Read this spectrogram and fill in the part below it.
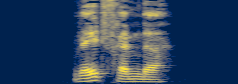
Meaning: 1. comparative degree of weltfremd 2. inflection of weltfremd: strong/mixed nominative masculine singular 3. inflection of weltfremd: strong genitive/dative feminine singular
- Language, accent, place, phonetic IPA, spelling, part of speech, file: German, Germany, Berlin, [ˈvɛltˌfʁɛmdɐ], weltfremder, adjective, De-weltfremder.ogg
